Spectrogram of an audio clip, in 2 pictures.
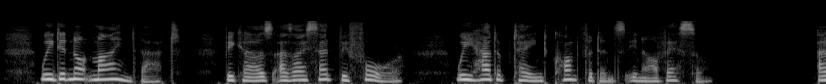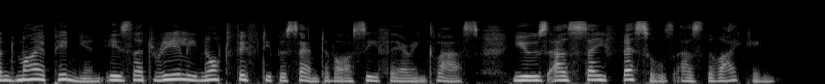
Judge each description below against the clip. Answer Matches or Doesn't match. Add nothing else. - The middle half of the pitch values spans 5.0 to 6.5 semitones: Matches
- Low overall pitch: Doesn't match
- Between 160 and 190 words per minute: Doesn't match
